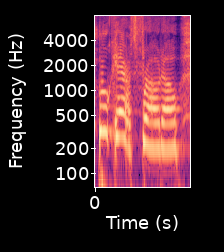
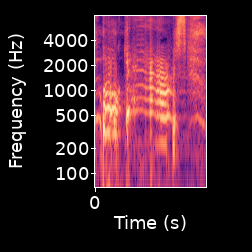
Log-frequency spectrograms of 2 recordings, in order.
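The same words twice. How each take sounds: First: Said in the usual way. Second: Very high, crying mock wail; mock whiny shriek. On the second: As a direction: wail it like a whining child. Mocking Frodo's quest.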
